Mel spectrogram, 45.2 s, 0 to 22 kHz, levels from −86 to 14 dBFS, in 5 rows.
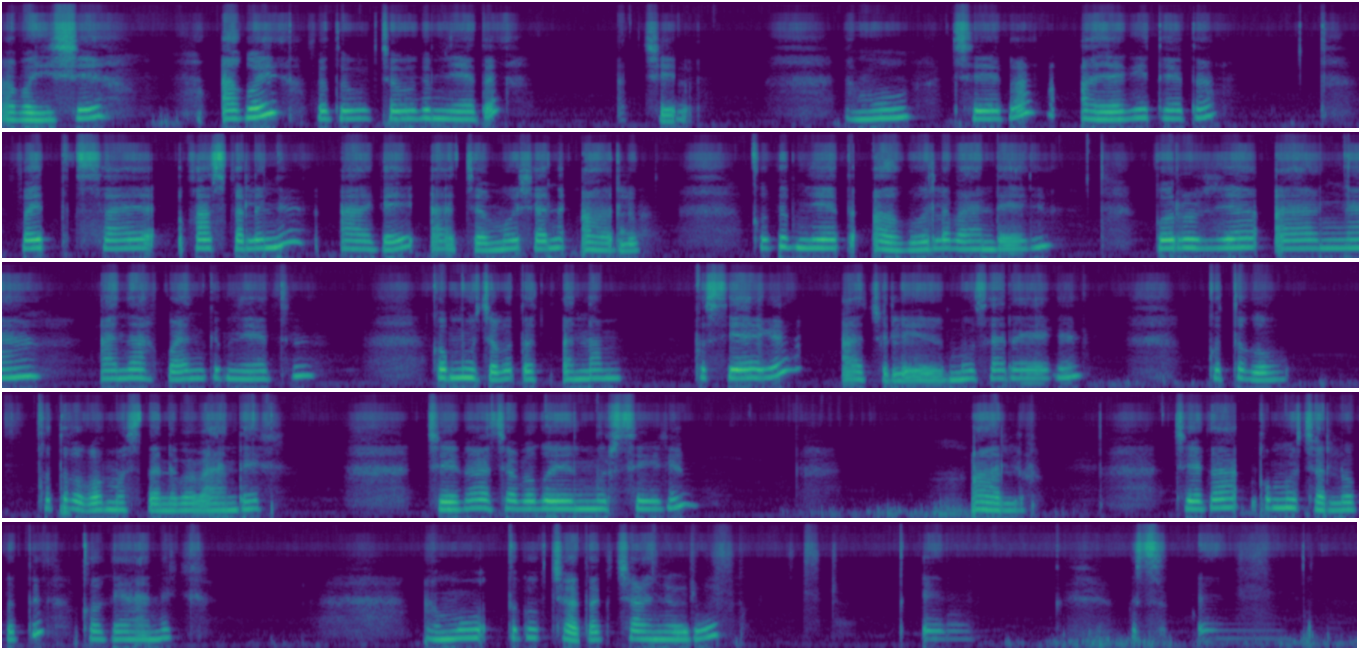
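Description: Throughout the speech, low-bitrate codec artefacts persist, with nothing above 20.2 kHz. This is likely low-bitrate audio saved at a high bitrate, so nothing was restored.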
